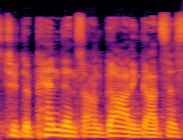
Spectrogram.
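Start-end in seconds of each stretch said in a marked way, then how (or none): none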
